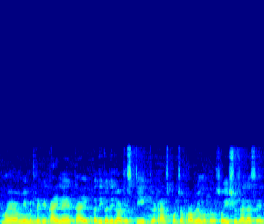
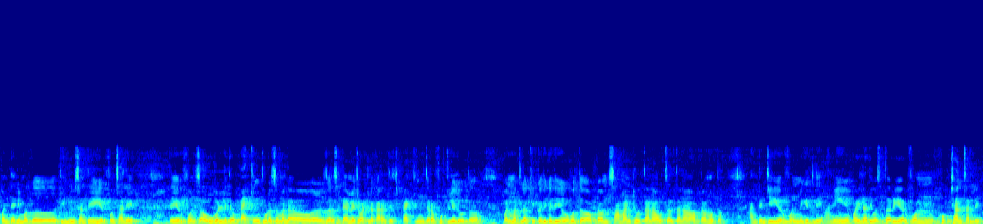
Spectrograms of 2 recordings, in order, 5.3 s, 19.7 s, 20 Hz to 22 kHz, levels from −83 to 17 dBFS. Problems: constant background noise, echo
